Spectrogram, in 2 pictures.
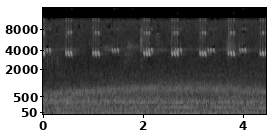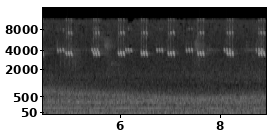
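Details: At night, crickets give regular high chirps of a few rapid pulses about twice per second, two pitches alternating, against a steady low rumble of gentle wind.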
